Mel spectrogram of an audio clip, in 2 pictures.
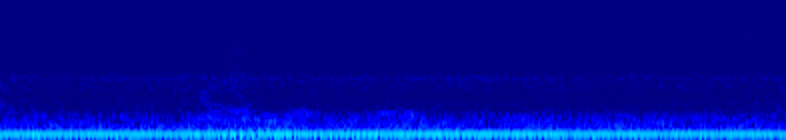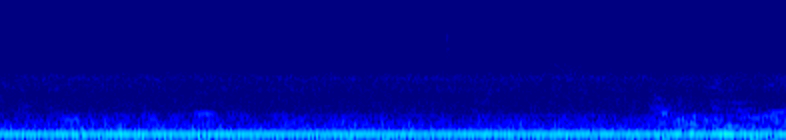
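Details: Student nurse's abdominal assessment of a non-surgical female patient: stethoscope over the right lower abdomen gives a low steady hum with a few soft, brief gurgles; normoactive bowel sounds, a normal finding.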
